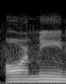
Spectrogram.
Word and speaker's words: R-Mean: It's Armin. It's spelled the letter R and then mean, like a mean motherfucker.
